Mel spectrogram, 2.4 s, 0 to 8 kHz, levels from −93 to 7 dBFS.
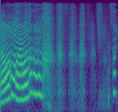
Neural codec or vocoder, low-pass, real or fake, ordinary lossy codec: codec, 16 kHz, 0.5 kbps, FreqCodec, larger model; 7.2 kHz; fake; none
